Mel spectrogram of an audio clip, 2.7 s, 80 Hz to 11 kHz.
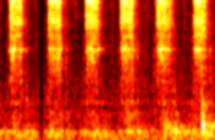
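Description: A hand ratchet tightens bolts on the brakes of a 1951 wrecker truck, six rhythmic bursts of close clicking, evenly spaced, with no talk.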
